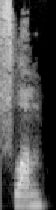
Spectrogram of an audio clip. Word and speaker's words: Pflum: by Mary flum pflum I believe that's pronounced flum anyway it had still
